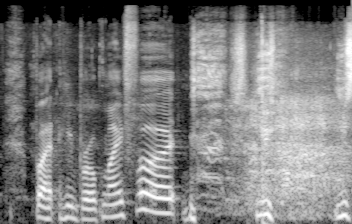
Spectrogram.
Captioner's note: laughter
